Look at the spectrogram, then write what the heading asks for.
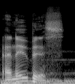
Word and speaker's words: Anubis: Obviously, the one time they didn't was here to open up Anubis. Or Anubis, as it's officially pronounced.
